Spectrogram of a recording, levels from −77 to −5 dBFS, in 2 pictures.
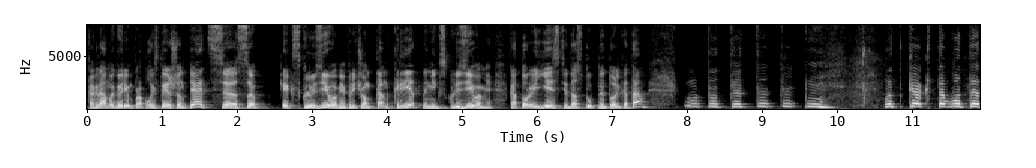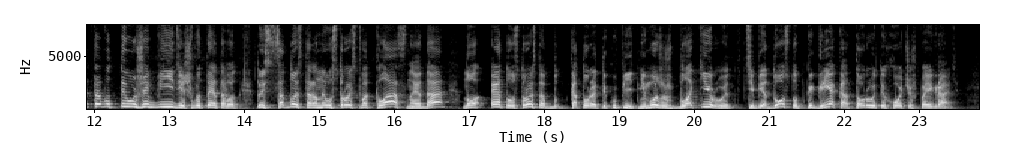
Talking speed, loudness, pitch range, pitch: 145 wpm, -19 LUFS, 155-235 Hz, 180 Hz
